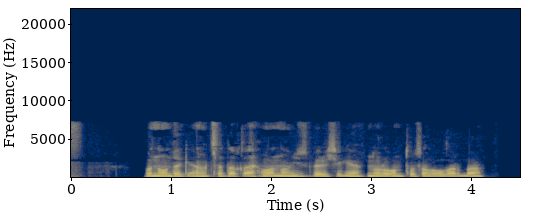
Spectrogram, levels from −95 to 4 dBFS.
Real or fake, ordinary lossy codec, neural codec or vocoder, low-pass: real; MP3, 48 kbps; none; 7.2 kHz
